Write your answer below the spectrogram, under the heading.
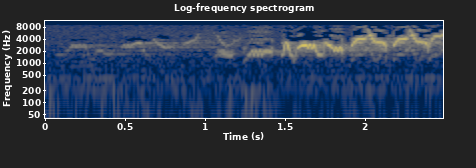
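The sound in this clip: Birds sing on an Alaskan island: a thin, faint whistled phrase gives way to a louder, rapid warbling trill with quick up-and-down notes. No voices are heard.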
